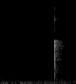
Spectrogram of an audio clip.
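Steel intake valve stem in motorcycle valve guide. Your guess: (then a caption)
Sealing. A steel intake valve is moved in its guide in the cylinder head of a Suzuki Shogun 110 motorcycle, making a single short, bright pop that dies away almost at once. The pop shows the valve stem still seals in its guide, so there is still compression, though the guide has a little play and is slightly worn. By comparison, the exhaust valve made no sound, and its loose guide needs replacing.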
